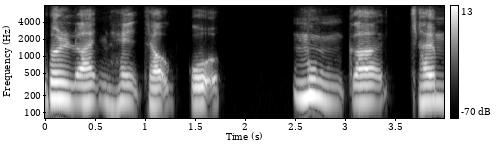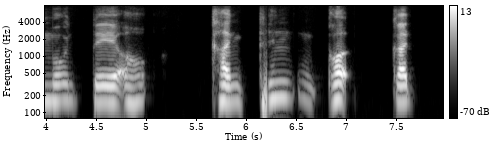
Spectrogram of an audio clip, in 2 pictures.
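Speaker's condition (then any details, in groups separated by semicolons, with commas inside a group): Brain lesion disability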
